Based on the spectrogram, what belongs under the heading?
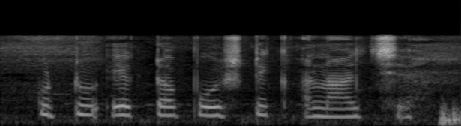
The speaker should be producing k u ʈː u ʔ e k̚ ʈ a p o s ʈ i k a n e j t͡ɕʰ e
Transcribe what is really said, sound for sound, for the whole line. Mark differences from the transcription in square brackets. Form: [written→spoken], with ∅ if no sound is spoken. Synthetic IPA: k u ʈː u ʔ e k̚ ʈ a p o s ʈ i k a n [e→a] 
